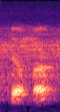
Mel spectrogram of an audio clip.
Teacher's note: the third tone and the light tone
